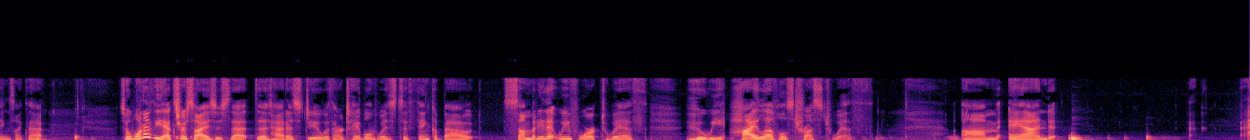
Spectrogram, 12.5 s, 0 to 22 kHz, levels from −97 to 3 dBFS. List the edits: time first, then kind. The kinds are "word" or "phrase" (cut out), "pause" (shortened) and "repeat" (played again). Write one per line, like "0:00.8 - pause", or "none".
0:02.7 - word
0:03.8 - word
0:07.2 - word
0:07.9 - word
